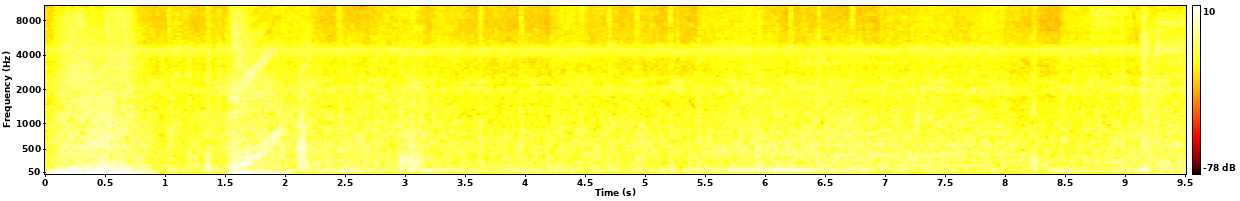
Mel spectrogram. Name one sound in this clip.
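Quick footsteps run across grass.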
